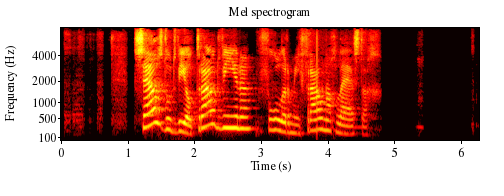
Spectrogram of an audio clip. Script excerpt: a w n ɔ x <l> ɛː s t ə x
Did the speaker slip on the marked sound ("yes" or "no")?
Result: no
